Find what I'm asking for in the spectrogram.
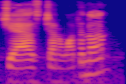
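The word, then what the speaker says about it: Jazz Janewattananond: I mean, this, we work on a lot of pronunciations overall, but I know I nailed this one, and it's Jazz Janawatanan.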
